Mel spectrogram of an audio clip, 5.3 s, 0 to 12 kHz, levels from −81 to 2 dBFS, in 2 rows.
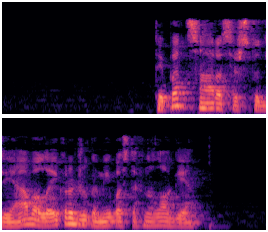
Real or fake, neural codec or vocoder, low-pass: real; none; 7.2 kHz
